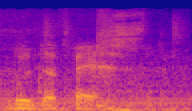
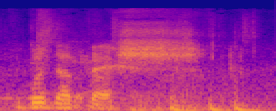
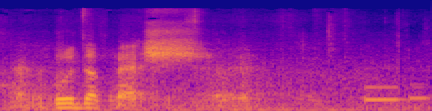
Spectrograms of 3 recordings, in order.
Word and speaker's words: Budapest: I just found out tamang pronunciation pala ng Budapest is not Budapest, it is Budapest. Ang S, ang S nila is SH. SH not S. So it should be Budapest.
